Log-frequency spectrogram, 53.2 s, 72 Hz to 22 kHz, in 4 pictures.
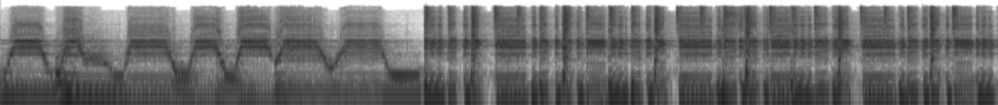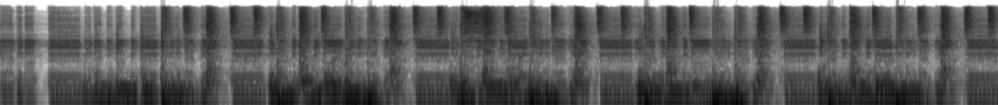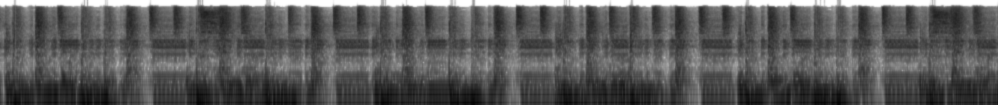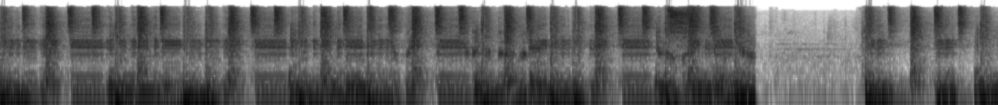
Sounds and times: Music: 0.0 - 50.0, 51.4 - 53.2.

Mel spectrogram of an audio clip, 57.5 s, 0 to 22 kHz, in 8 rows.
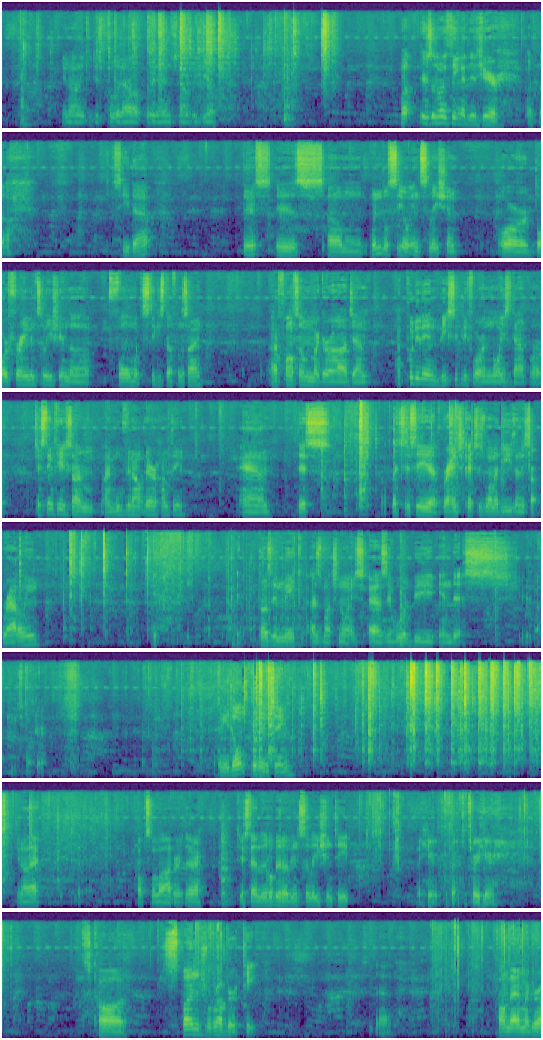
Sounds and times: Speech: 0.2 - 3.5, 5.3 - 9.4, 10.4 - 17.1, 18.0 - 24.1, 24.7 - 26.0, 26.7 - 29.3, 30.7 - 37.5, 38.8 - 40.6, 43.3 - 43.7, 44.6 - 49.8, 50.5 - 56.0, 56.9 - 57.5.

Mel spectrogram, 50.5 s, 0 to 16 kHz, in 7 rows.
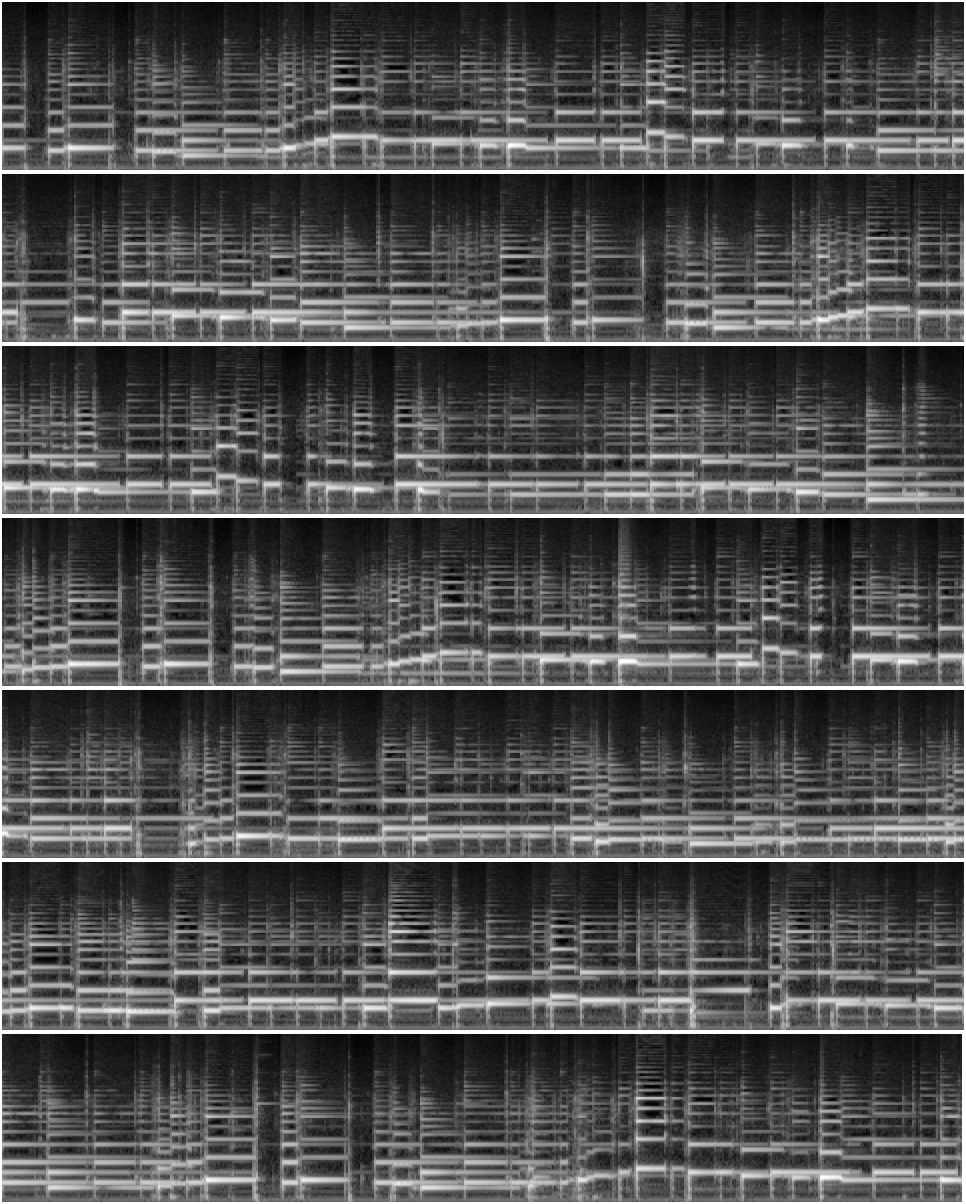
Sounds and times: Plucked string instrument: 0.0 - 50.4.

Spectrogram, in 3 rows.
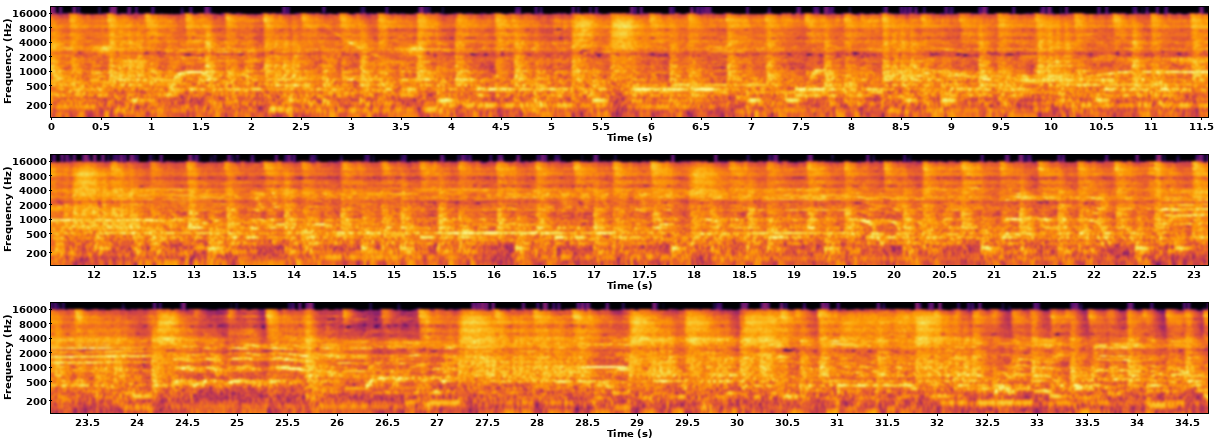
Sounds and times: Pop music: 0.0 - 34.7.

